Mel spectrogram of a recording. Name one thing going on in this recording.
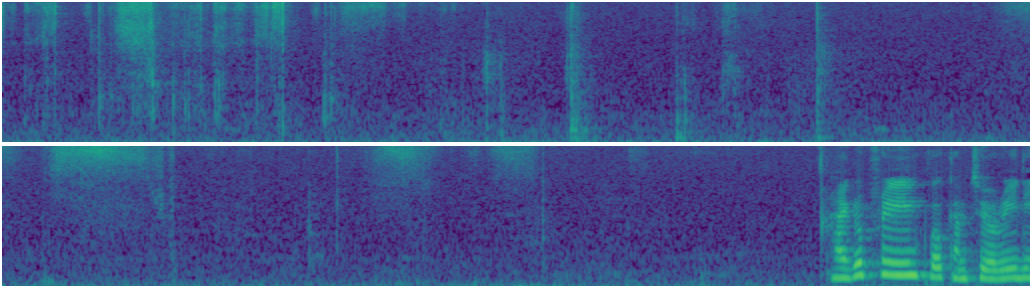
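Cards slide and tap softly on a table.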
